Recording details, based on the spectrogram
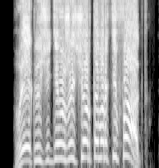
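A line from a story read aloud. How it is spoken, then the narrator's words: Yelling. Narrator (Russian): завопил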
